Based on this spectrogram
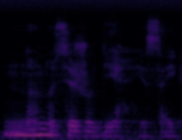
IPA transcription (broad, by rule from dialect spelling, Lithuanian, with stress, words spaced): ˈnʊ nʊsʲɪˈʒʊdʲeː ɪˈsɐɪ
